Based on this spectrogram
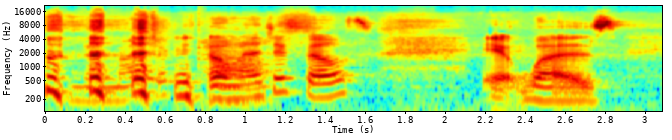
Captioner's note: laughs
